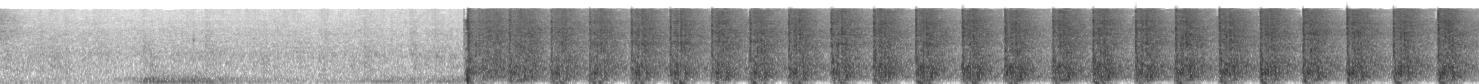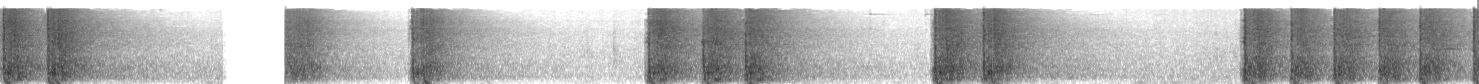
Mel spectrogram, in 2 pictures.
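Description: Handgun firing: about two seconds in, a long rapid string of shots at roughly six a second for some five seconds, then single shots and short quick groups of two to four shots.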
